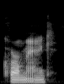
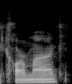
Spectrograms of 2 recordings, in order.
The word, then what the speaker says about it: Cormag: however you pronounce it and cormac if you say cormag you're clearly missing a chromosome so that's our team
